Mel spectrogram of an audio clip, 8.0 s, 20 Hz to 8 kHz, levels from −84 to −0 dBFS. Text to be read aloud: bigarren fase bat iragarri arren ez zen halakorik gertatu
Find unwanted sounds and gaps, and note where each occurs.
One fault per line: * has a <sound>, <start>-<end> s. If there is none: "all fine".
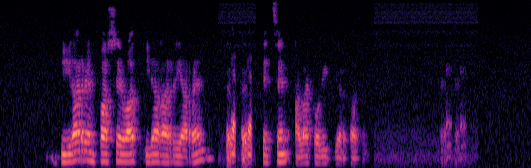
* has a laugh, 3.4-3.8 s
* has a laugh, 6.6-7.0 s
